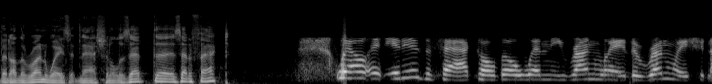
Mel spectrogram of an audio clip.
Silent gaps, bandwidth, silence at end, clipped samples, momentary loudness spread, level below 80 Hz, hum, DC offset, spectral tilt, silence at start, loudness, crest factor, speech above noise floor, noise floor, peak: none; 11 kHz; 0 s; under 0.1%; 10 LU; -50 dBFS; none; under 0.1%; -6.5 dB/octave; 0 s; -27 LUFS; 22 dB; 41 dB; -68 dBFS; -6 dBFS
